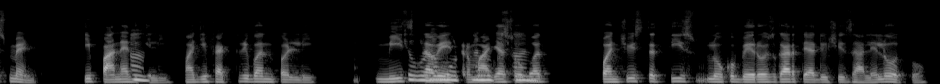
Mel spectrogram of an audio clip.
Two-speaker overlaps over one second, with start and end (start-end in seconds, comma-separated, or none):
4.0-5.4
